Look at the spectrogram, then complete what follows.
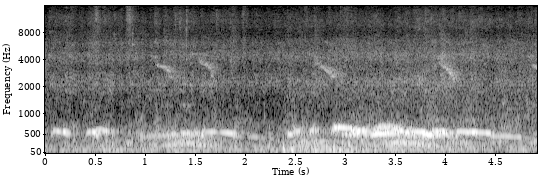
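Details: Breeding endemic doves in Indonesia coo continuously in a low, mellow, slightly wavering tone, the cooing swelling louder after a short lull midway, with faint high chirps from small birds scattered through.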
